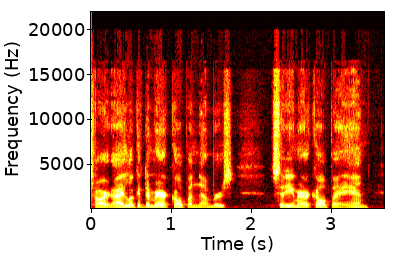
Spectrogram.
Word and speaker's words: Maricopa: a new build and uh you got to pronounce that city for me maricopa stacey maricopa there's some nice new builds down there i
